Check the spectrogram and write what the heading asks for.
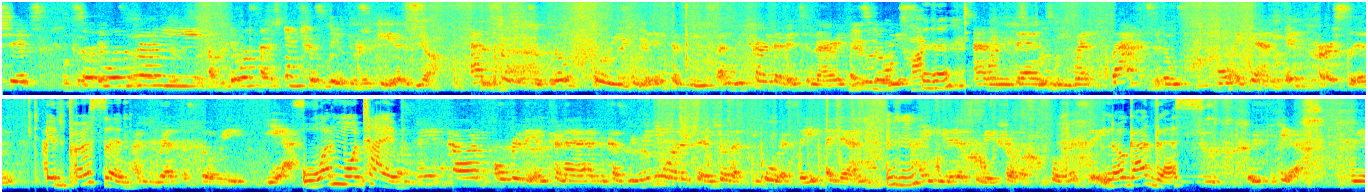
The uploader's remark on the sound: Warning: this podcast had ALL the technical issues, we shall get our Skype game right.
